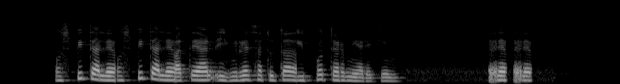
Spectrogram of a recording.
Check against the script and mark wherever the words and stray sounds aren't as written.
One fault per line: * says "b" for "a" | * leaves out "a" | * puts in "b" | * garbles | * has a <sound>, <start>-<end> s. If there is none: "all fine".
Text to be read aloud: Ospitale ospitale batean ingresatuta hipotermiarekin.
* has a laugh, 4.9-5.3 s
